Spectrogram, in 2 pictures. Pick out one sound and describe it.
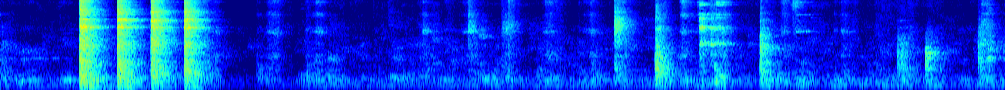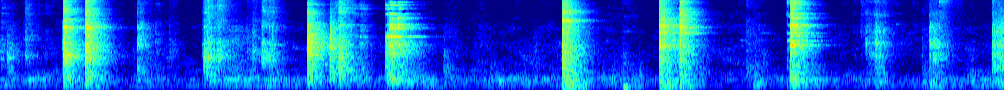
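Ceramic tiles clatter and clink as they are handled on a hard floor.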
